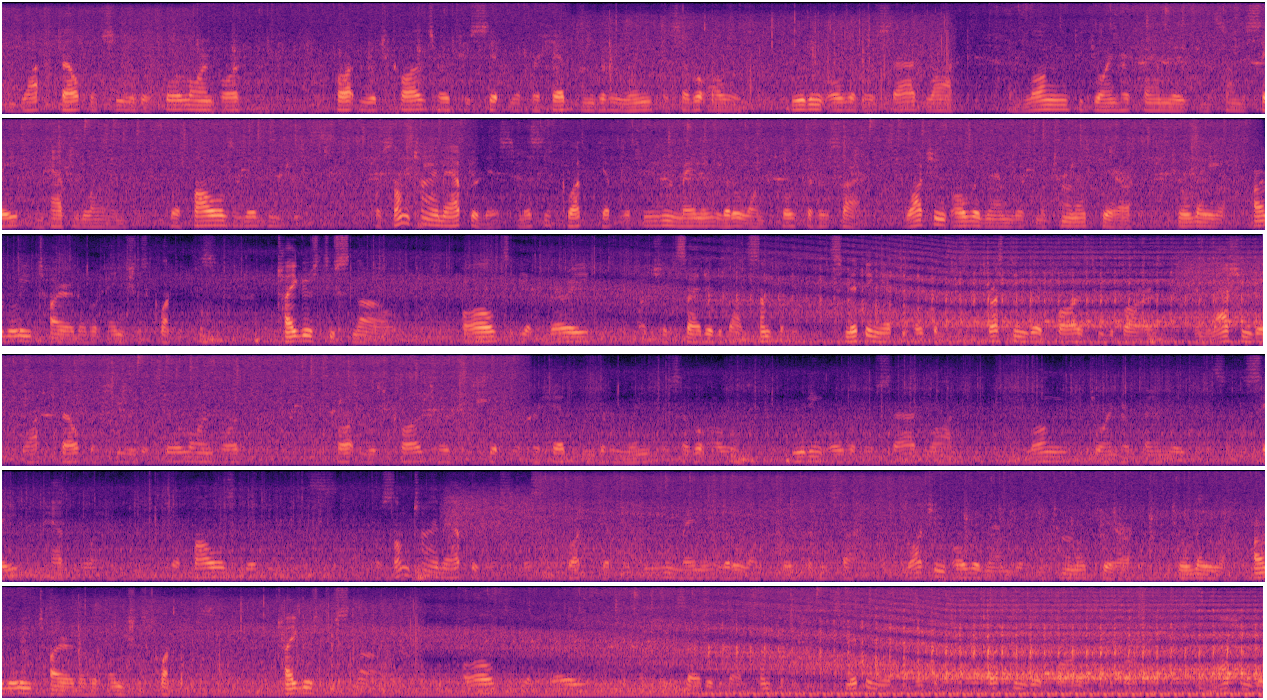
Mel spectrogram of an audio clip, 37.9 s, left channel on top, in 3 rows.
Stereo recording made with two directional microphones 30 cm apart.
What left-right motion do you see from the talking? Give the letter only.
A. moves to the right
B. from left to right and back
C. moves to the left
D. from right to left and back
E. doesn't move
B.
